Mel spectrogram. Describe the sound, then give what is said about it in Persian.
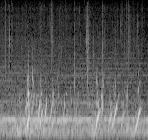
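Thick liquid boiling and bubbling steadily, with clusters of popping bubbles bursting over a low continuous churning rumble, close and moderately loud, with no voices. “هنگامی که در جهنم افکنده شوند، صدای رعب‌انگیزش را بشنوند در حالی که پیوسته می جوشد.”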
